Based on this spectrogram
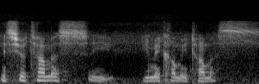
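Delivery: faint, high, creaky, papery rustling rasp. Voicing a four-thousand-year-old being introducing himself: very faint, paper-rustling voice. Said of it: "His voice is like very faint and it sounds kind of like um, paper rustling".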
